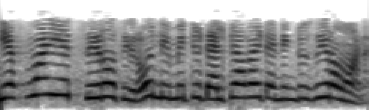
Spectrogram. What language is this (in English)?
Malayalam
